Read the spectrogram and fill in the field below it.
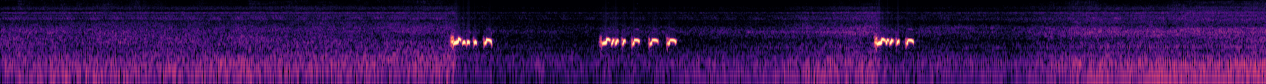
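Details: Lure zebra dove, gedong mengo type, cooing toward the rising sun: three rolling phrases, the middle one a longer run of five clipped bubbling notes, set against a steady low rumble.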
